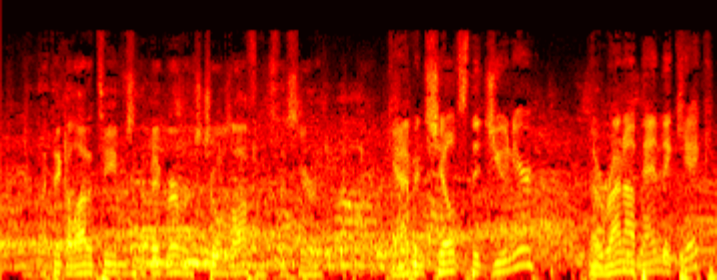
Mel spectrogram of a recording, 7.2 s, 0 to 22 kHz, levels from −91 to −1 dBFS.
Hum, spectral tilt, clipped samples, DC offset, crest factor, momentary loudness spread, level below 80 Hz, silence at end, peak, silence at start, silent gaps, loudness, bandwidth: none; -5.5 dB/octave; under 0.1%; under 0.1%; 18 dB; 6 LU; -34 dBFS; 0 s; -4 dBFS; 0 s; none; -22 LUFS; 14 kHz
